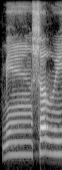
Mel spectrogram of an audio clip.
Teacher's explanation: نون ساکن کے بعد اخفا لیٹرز میں سے شین آیا ہے اس لیے یہاں پر اخفا ہوگا، یعنی ناک میں آواز چھپا کر پڑھنی ہے. اور یہاں پر کسرہ آیا ہے اس لیے را پر کسرہ ہو تو را کو باریک پڑھنا ہے، پتلا کر کے پڑھنا ہے.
